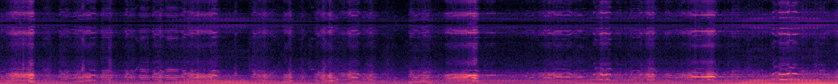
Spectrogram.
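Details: Canada goose (Branta canadensis) landing, giving nasal, repeated honks over a steady low rumble of traffic or engine noise.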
